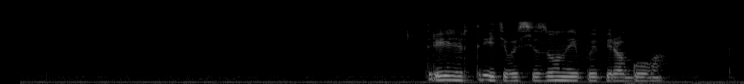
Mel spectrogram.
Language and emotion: Russian, neutral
